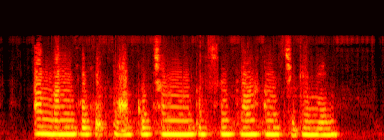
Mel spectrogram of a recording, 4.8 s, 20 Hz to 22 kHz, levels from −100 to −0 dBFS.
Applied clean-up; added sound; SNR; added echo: neural separator model SepFormer DNS4.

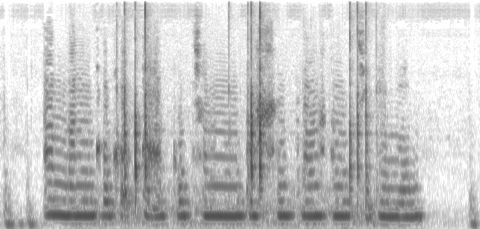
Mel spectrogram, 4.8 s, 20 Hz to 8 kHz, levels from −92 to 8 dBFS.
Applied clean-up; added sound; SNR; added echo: none; Tap; 1 dB; none.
